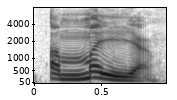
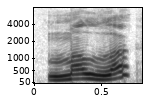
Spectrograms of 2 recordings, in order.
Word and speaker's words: ametlla: I mos fixam en la síl·laba tònica, que la podríem pronunciar com una vocal neutra, metla, però també com una E oberta, ametlla, o com una E tancada, armela. Però és que, a més, també poden canviar la vocal final. La poden pronunciar com una vocal neutra, ametlla, però també podria acabar amb E oberta, ametlla, com una A, ametla, o fins i tot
